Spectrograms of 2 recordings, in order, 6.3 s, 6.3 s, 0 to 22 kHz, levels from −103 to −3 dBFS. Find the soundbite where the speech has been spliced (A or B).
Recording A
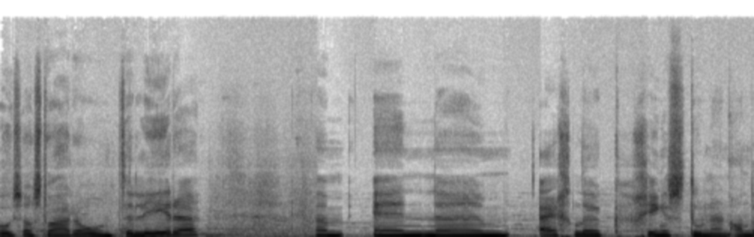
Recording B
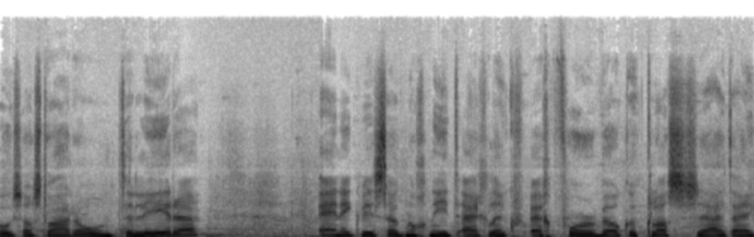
A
